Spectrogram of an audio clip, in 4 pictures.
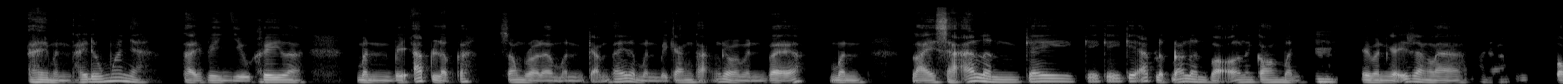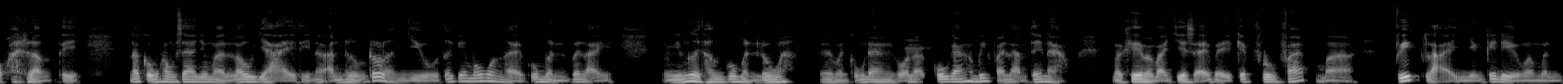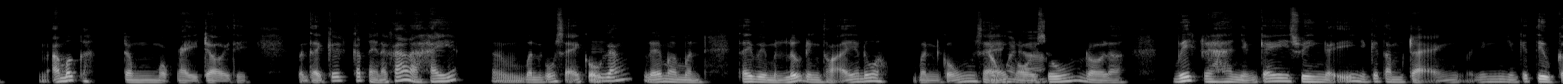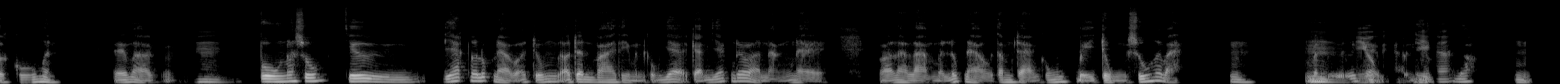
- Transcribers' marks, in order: "trên" said as "trủng"
- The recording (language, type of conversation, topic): Vietnamese, advice, Làm sao bạn có thể giảm căng thẳng hằng ngày bằng thói quen chăm sóc bản thân?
